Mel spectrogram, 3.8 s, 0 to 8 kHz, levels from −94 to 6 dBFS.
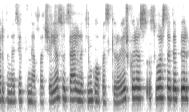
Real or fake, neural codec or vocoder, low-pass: real; none; 7.2 kHz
